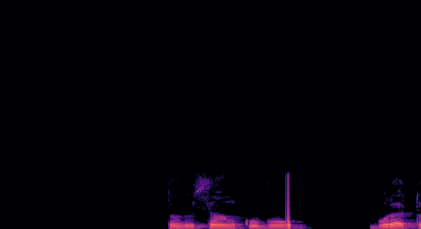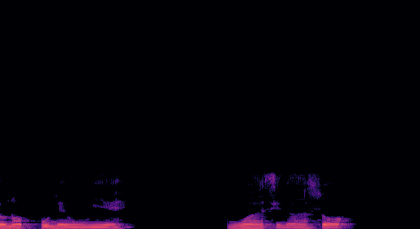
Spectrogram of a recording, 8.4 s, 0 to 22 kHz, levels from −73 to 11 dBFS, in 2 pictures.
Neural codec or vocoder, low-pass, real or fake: none; 5.4 kHz; real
